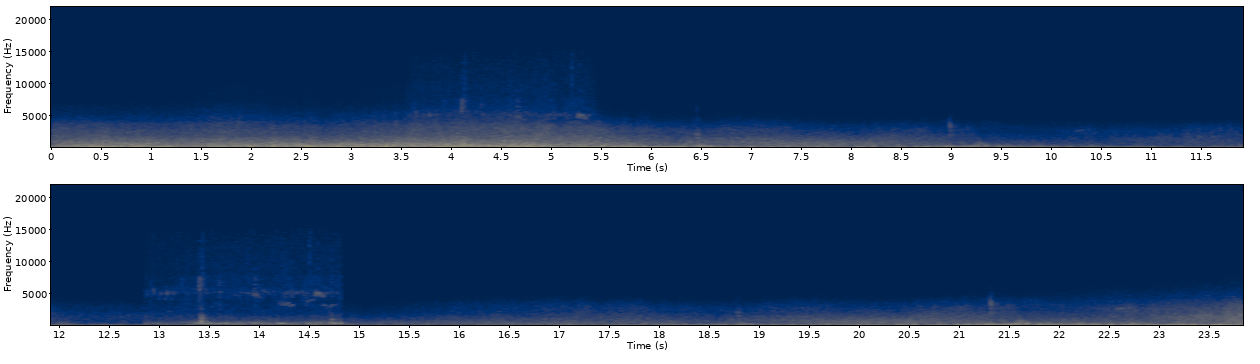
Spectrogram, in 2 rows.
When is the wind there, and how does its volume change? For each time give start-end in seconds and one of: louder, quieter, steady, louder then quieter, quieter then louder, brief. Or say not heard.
0.0-23.8 quieter then louder.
